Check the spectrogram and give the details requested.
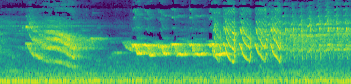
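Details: Masked laughingthrush singing in a provocation recording: descending slurred notes, a level ringing whistle, then a quick series of falling sweeps, over faint low background noise.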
